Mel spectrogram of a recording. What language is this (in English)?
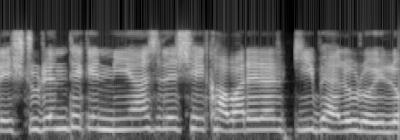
Bangla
